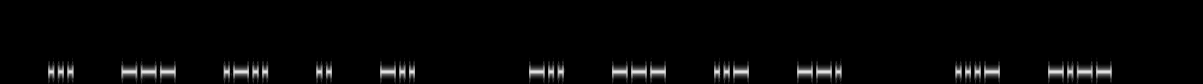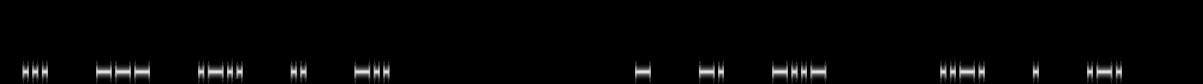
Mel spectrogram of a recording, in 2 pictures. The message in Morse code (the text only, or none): SOLID DOUG VY SOLID TNX FER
